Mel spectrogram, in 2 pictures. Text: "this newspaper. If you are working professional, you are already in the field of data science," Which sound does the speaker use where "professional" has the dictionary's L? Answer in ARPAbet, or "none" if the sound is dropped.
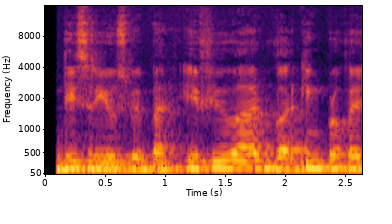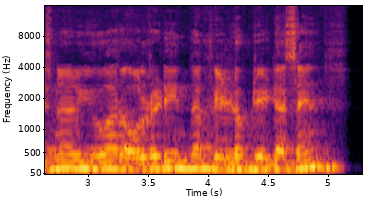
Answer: L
